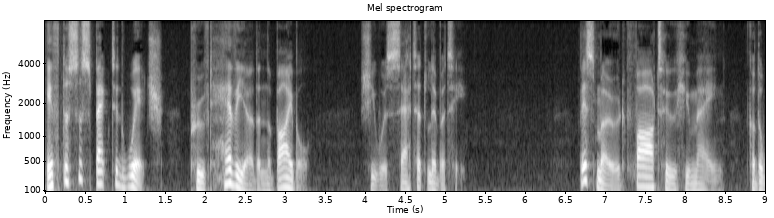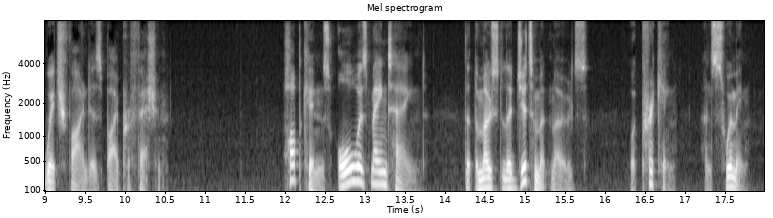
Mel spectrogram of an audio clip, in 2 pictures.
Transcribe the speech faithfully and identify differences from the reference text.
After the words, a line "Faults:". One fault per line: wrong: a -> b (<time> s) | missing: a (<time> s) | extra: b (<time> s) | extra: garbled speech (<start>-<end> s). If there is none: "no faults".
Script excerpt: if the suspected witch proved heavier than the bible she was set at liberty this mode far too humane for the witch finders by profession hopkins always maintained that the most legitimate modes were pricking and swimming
if the suspected witch proved heavier than the bible she was set at liberty this mode far too humane for the witch finders by profession hopkins always maintained that the most legitimate modes were pricking and swimming
Faults:
no faults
